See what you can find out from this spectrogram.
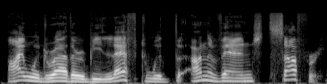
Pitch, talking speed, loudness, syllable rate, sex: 150 Hz, 165 wpm, -16 LUFS, 5.0 syllables/s, male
